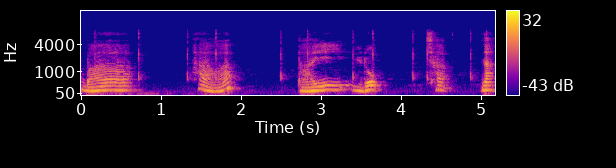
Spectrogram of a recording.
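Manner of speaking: breaks after 마하 and 바이로, then 차나. Teaching how to divide a long name into parts: pauses between 마하, 바이로, 차나. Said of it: "이렇게 끊어주시면 되겠습니다".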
